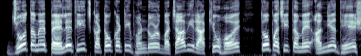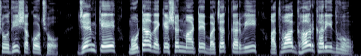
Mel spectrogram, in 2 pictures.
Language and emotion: Gujarati, neutral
